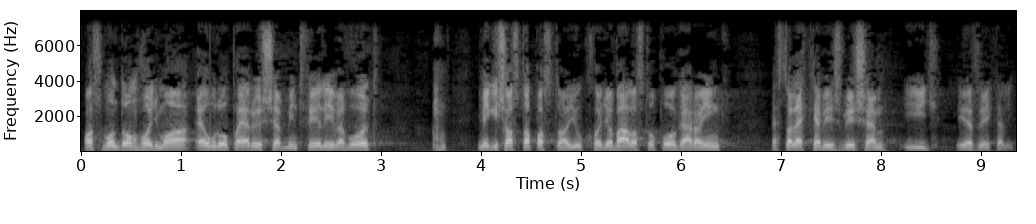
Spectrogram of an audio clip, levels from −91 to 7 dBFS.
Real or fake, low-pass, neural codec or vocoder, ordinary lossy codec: real; 7.2 kHz; none; none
